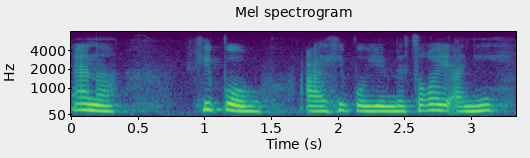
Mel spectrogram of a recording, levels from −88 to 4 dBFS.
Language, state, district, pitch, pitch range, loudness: Sumi, Nagaland, Kohima, 195 Hz, 180-205 Hz, -15 LUFS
